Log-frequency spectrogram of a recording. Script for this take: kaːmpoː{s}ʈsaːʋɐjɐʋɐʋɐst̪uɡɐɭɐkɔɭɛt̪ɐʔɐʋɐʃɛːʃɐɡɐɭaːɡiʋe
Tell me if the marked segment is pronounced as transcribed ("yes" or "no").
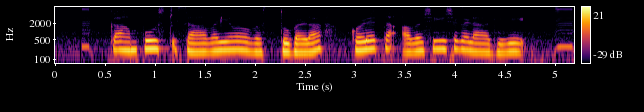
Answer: yes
